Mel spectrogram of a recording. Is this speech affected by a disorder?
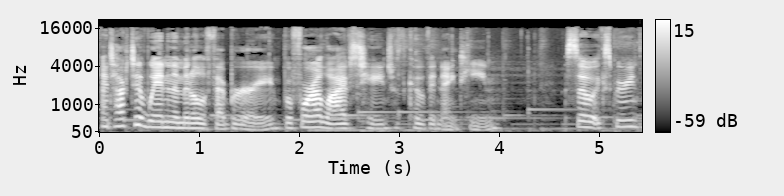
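No.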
